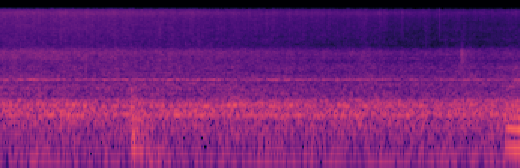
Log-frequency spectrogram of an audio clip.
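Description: Chilli sauce simmering in oil in a wok over a steady mechanical hum, with one light clink about a second in.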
